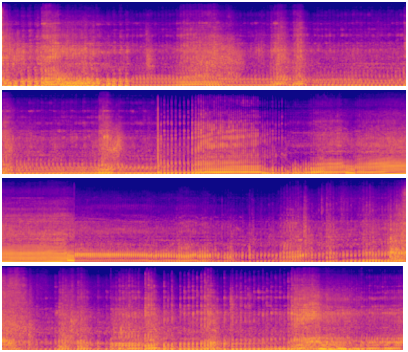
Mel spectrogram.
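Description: Motorbike with a cheap diesel engine being ridden, a loud, rough, clattering engine note that revs up and down with thumps and rattles, close and continuous throughout.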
